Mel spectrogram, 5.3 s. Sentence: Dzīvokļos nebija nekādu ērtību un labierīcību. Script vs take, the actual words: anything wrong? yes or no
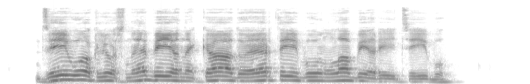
no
